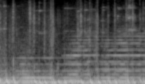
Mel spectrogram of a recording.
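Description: Horse hooves galloping in the video game Mount & Blade II: Bannerlord, a quick steady clip-clop rhythm, close and fairly loud, with no talking over it.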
